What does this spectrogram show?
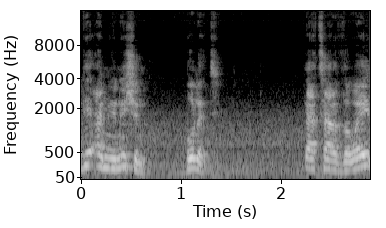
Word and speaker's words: Bulleit: it's easy as pie you just pronounce my name like you would the ammunition and there you have it so like the ammunition bullet that's out of the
